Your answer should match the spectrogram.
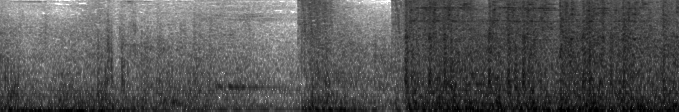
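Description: Sniper rifle gunfire in a multiplayer first-person shooter match with zone capture objectives; steady background game noise, then a sharp burst of shots, followed by loud, sustained firing to the end.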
